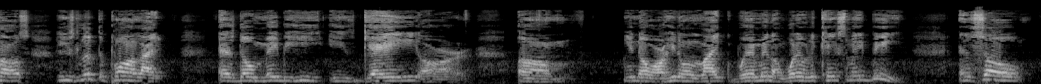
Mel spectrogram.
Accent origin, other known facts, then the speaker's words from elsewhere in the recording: Chicago, Illinois, United States; I'm from the Chi.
